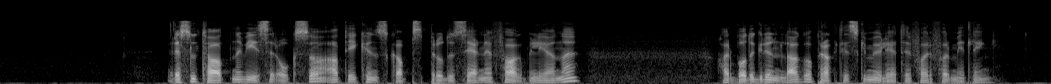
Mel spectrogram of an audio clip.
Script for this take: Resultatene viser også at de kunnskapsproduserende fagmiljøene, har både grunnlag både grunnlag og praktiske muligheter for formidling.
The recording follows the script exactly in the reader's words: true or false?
false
